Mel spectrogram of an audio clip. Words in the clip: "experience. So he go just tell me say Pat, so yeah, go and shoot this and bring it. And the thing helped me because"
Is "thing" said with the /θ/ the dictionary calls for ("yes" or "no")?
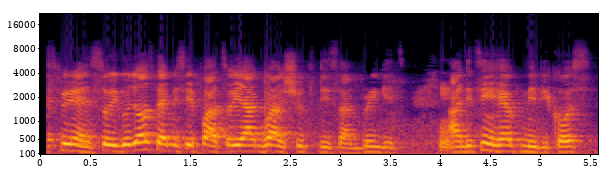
no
